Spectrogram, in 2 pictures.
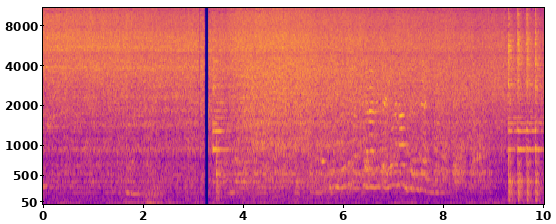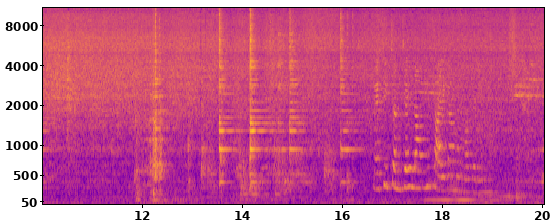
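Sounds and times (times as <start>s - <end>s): onions sizzling in hot oil: 0.0s - 20.0s
metal spoon clanking against pot: 9.3s - 10.2s, 13.2s - 16.4s.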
